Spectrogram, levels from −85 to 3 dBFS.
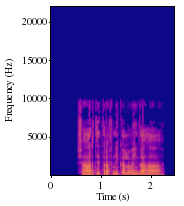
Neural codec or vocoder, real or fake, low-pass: vocoder, 48 kHz, 128 mel bands, Vocos; fake; 9.9 kHz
